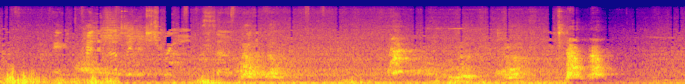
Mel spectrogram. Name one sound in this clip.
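A second woman nearby talks.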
